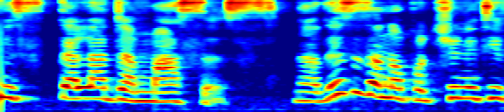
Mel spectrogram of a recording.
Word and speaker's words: Damasus: have had for years there's no c in my name it's the masses not damascus it is spelt a d-a-m-a-s u s not s c u s okay so it's not stellar damascus it's stellar masses i'm hoping that after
